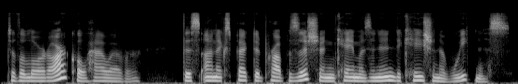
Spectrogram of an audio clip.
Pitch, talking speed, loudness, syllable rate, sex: 165 Hz, 160 wpm, -19 LUFS, 5.8 syllables/s, female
